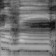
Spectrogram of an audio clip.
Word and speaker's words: Levine: It's Adam Levine, and then there's also, of course, everyone's favorite, Jesse Carmichael.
